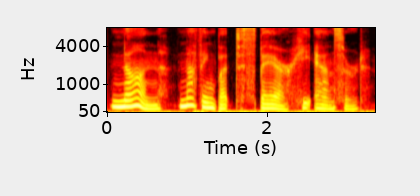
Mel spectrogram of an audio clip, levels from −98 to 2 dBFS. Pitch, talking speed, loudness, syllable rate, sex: 165 Hz, 90 wpm, -16 LUFS, 3.4 syllables/s, female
